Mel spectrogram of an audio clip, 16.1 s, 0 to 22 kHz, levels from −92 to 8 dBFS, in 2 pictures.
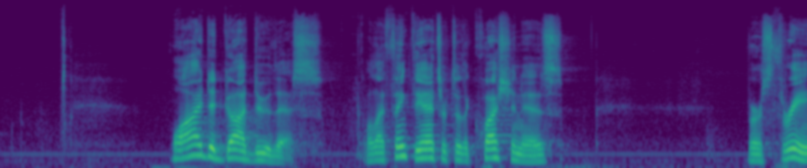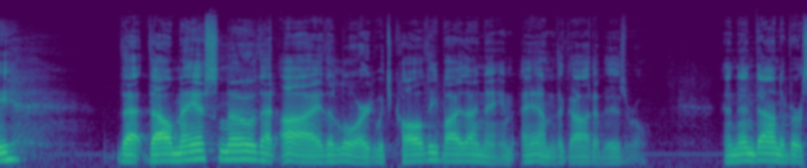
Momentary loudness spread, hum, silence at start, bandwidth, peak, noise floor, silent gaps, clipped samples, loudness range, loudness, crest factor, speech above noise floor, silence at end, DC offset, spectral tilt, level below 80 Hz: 14 LU; none; 0.6 s; 17 kHz; -10 dBFS; -67 dBFS; none; under 0.1%; 7 LU; -28 LUFS; 20 dB; 39 dB; 0 s; under 0.1%; -5 dB/octave; -70 dBFS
